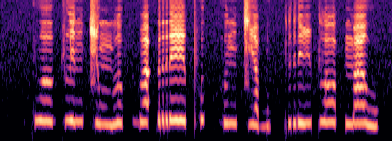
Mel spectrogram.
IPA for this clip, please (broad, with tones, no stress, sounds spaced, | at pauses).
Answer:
k w ɤː˧ k l i˧ n t͡ɕ o˨˩ m l o˥˩ k̚ b a˦˥ ʔ r eː˥˩ pʰ o˥˩ k̚ h u˧ n t͡ɕ i˨˩ a̯ b u˨˩ k̚ p r iː˦˥ p l ɔː˥˩ t̚ m aː˥˩ w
